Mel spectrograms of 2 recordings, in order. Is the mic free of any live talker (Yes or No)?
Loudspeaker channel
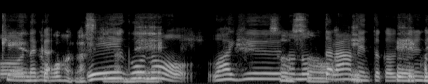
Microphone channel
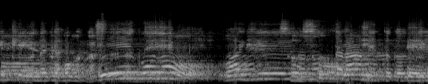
Yes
